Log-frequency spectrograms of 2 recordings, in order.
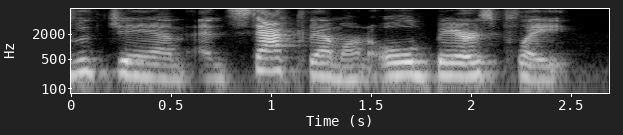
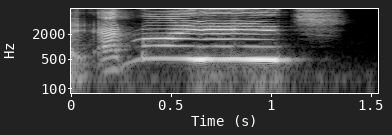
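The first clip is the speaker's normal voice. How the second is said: put-on flustered old lady; 13 semitones higher, much slower than usual. Buba blushing, flattered.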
